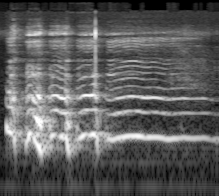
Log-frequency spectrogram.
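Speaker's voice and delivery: a high, loud squeaky laugh; high character laugh. Acted. The doctor laughing at the sneezing elephant, in a high squeaky laugh.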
